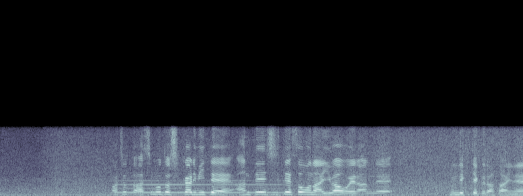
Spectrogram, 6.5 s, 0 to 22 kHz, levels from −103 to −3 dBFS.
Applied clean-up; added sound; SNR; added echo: none; Wind instrument, woodwind instrument; 11 dB; none.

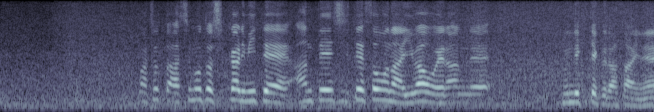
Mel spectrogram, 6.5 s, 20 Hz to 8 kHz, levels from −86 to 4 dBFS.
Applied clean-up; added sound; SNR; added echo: none; none; none; none.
